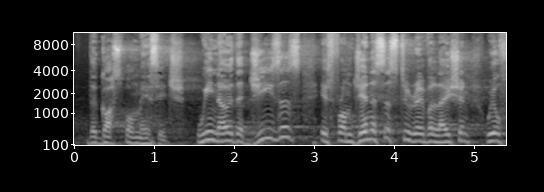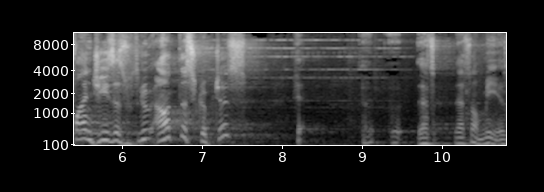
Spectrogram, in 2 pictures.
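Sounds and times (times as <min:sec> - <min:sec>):
speech: 0:00.2 - 0:07.6, 0:09.7 - 0:10.7
mobile phone ringing: 0:07.8 - 0:09.5.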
